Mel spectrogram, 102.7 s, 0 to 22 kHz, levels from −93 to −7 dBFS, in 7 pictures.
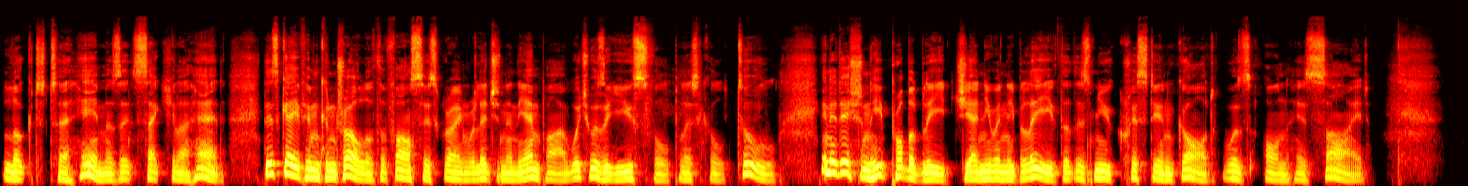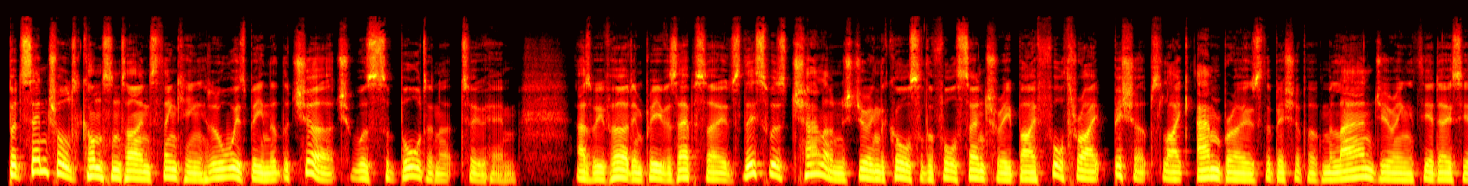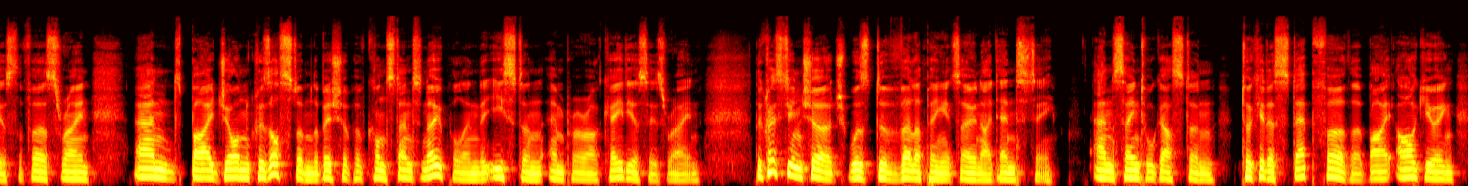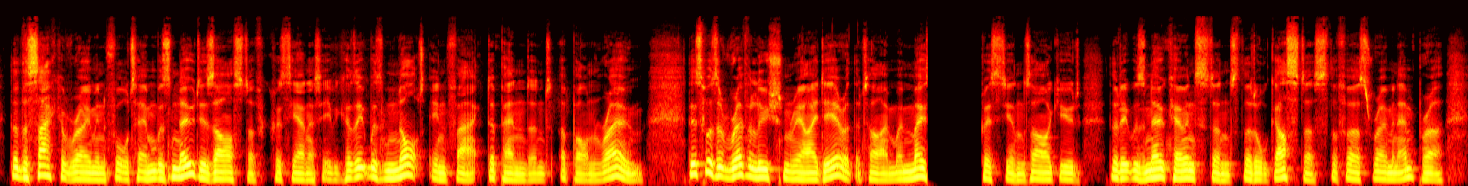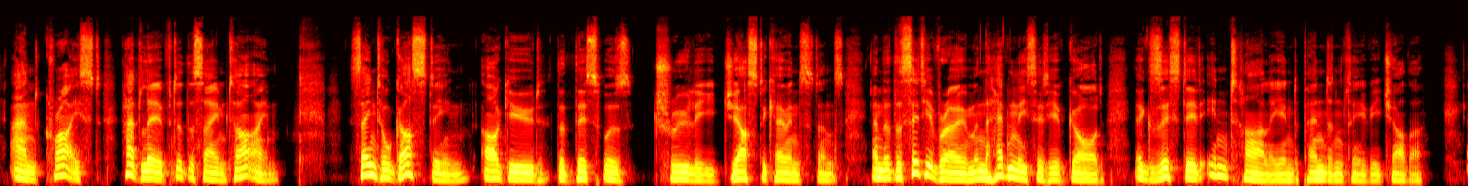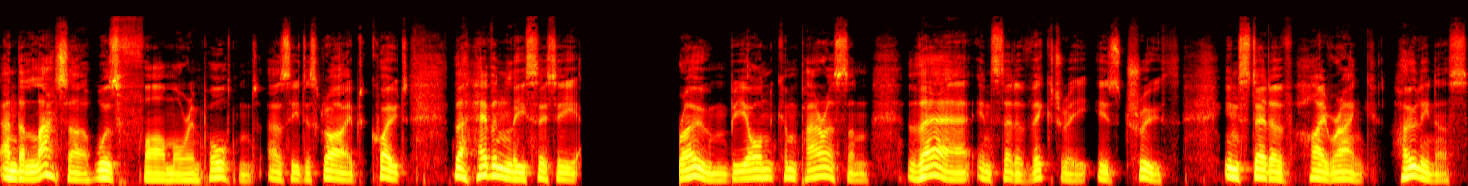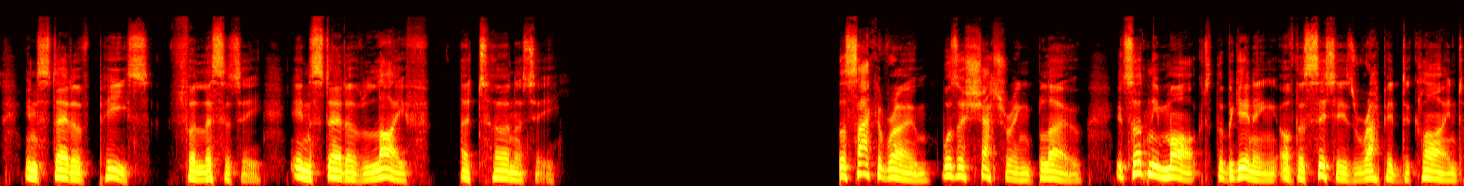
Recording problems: audio cutting out; at 53 s for 0.5 s, at 1:19 for 1 s and at 1:34 for 2.5 s

